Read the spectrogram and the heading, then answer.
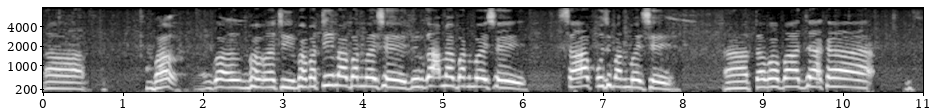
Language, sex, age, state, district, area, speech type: Maithili, female, 60+, Bihar, Araria, rural, spontaneous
